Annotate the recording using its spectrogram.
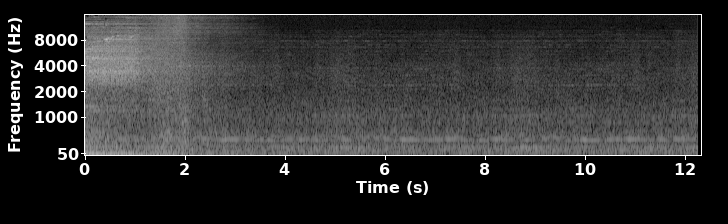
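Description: Triumphant game music swells and then settles into a soft, steady hum.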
